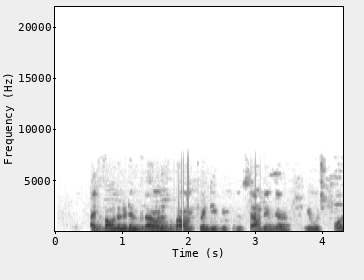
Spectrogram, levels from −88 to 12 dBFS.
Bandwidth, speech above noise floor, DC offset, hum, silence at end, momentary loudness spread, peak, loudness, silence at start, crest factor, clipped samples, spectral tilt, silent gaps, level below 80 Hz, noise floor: 7 kHz; 51 dB; under 0.1%; none; 0 s; 10 LU; -2 dBFS; -19 LUFS; 0.5 s; 16 dB; under 0.1%; -6 dB/octave; none; -56 dBFS; -70 dBFS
